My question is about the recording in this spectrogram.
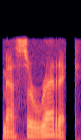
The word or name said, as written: Masoretic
